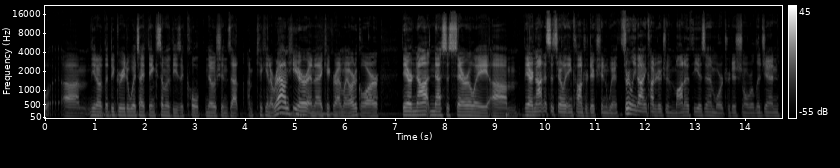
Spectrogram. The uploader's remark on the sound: Recorded on May 1st, 2022, on a trip through the backcountry of San Diego County , near Palomar Mountain. A field-recording. On a trip through the backcountry of San Diego County , near Palomar Mountain.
